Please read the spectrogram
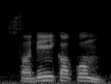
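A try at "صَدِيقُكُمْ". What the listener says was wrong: Sodiku. Iya, domahnya jangan dirubah jadi fathah ya, tetap domah di sini. Sodikun ya, teman.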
